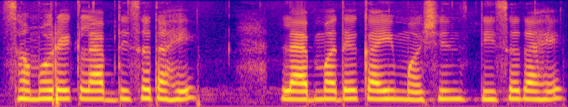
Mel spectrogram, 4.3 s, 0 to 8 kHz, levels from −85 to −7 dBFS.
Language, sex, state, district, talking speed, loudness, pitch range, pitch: Marathi, female, Maharashtra, Washim, 155 wpm, -14 LUFS, 230-240 Hz, 235 Hz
